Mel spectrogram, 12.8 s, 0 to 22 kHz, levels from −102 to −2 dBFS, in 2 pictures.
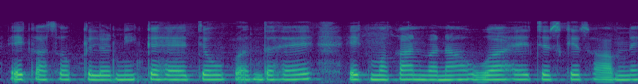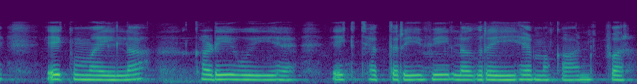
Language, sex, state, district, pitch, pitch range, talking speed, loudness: Hindi, female, Uttar Pradesh, Budaun, 215 Hz, 210-220 Hz, 130 wpm, -33 LUFS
